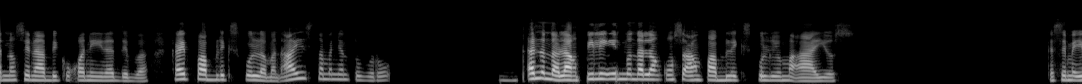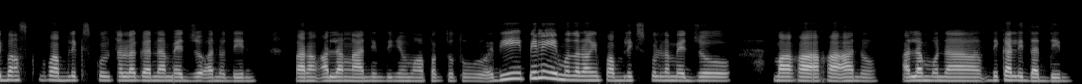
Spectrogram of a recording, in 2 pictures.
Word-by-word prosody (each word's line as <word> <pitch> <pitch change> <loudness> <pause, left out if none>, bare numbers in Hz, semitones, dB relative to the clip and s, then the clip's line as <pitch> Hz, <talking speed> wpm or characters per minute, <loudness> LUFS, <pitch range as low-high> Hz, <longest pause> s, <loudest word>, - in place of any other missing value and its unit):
ng 200 +1 -3
sinabi 195 -2 0
ko 190 0 -12
kanina, 185 -2 -2
'di 175 -2 -5
ba, 150 -1 -8 0.2
kahit 235 +1 +3
public 215 -3 +2
school 210 -2 -1
naman, 165 -4 -1
ayos 245 +9 +1
naman 240 -1 -5
yung 225 - -14
turo. 185 -1 -10 1.1
Hmm, 185 0 -16
ano 270 +2 +8
na 220 -6 +6
lang, 205 -1 +9
piliin 245 0 +3
mo 245 - 0
na 240 - +2
lang 230 -1 +4
kung 225 - -3
saan 205 -2 +1
public 195 -1 +1
school 195 - -4
yung 190 -1 -3
maayos. 160 0 -3 2.0
Kasi 195 +3 -3
may 190 -1 +1
ibang 200 0 0
scho - - -23
public 190 -1 -2
school 190 -1 -6
talaga 185 -1 0
na, 180 0 0
medyo 175 0 -3
ano 165 0 -4
din, 160 0 -6 0.4
parang 175 0 +1
alanganin 170 -1 0
din 170 0 -7
yung 170 - -5
mga 160 +1 -5
pagtuturo, 165 -2 -8
eh, - - -5
'di 255 +7 +1
piliin 285 -3 +3
mo 210 - 0
na 200 - +1
lang 195 0 +2
yung 190 - -7
public 185 0 -2
school 190 -1 -7
na 185 0 -2
medyo 175 0 -2 0.4
makakaano, 170 -2 +2 0.2
alam 180 +2 +2
mo 180 0 -3
na, 170 -1 +1
de-kalidad 185 -3 +1
din. 160 0 -5
185 Hz, 170 wpm, -24 LUFS, 170-200 Hz, 2.0 s, lang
